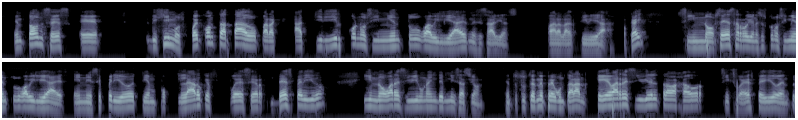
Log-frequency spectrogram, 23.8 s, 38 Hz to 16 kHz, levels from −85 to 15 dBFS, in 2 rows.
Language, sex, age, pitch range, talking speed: Spanish, male, 30-49, 125-155 Hz, 135 wpm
